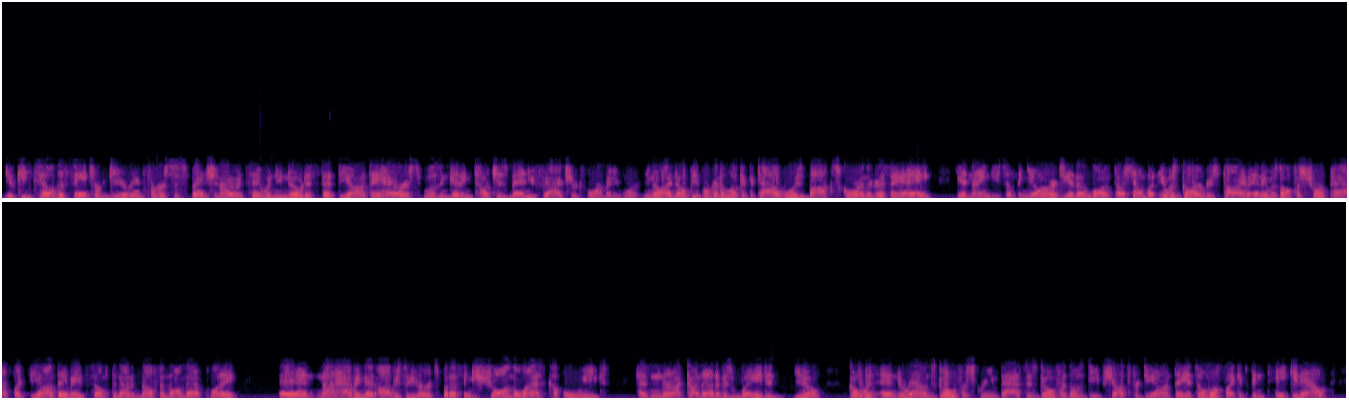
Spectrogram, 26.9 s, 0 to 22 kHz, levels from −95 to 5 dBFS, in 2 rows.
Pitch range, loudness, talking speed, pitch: 175-215 Hz, -43 LUFS, 275 wpm, 195 Hz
